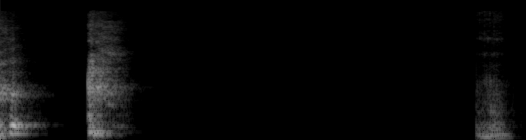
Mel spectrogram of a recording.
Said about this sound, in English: I think with that cough we end today's episode.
